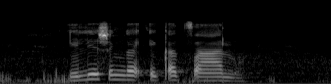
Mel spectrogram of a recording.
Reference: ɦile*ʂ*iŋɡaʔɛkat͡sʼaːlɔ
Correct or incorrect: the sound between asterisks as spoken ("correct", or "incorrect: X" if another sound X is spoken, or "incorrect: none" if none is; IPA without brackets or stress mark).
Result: correct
